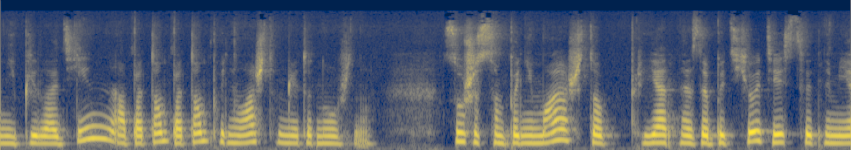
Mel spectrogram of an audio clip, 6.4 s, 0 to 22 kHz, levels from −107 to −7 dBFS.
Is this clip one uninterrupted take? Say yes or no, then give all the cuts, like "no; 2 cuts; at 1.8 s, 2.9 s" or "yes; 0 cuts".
no; 2 cuts; at 1.3 s, 2.4 s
